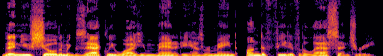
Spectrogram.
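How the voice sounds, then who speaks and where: A man's voice: fairly low pitch, big pitch swings, fairly quick, dry recording, studio quality. A man voicing a stern, formal admiral in a science fiction audiobook. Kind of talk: audiobook character dialogue.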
